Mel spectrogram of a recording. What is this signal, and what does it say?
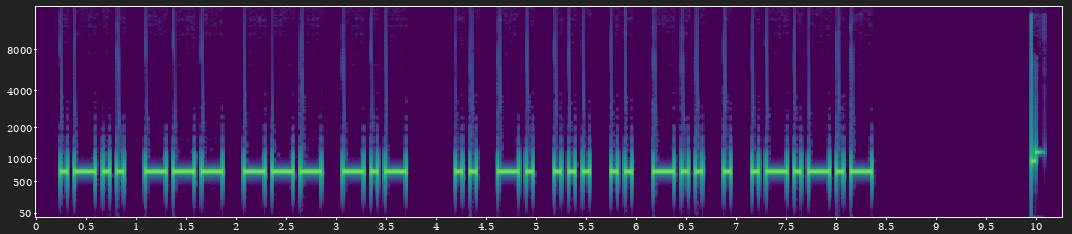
Morse code, heard as a keyed tone, about 17 wpm, 700 Hz. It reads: LOOK INSIDE.
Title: Sentences from Top 1000 Words - Review Part 2 - 17wpm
